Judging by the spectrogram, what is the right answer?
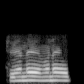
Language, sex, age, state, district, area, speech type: Bengali, male, 18-30, West Bengal, Hooghly, urban, conversation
